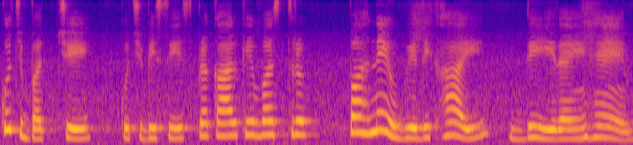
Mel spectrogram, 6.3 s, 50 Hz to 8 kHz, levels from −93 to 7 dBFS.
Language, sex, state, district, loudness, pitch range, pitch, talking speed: Hindi, female, Bihar, Kaimur, -16 LUFS, 205-270 Hz, 220 Hz, 125 wpm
